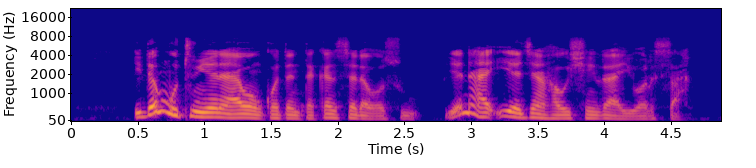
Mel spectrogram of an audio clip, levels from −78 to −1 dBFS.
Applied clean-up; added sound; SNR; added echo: none; none; none; none.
